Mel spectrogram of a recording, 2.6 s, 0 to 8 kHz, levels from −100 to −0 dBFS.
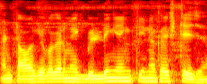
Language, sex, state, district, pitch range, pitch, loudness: Hindi, male, Jharkhand, Jamtara, 100-115 Hz, 110 Hz, -15 LUFS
